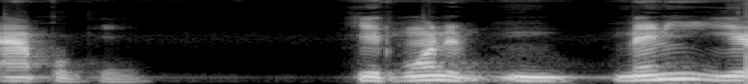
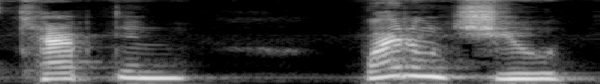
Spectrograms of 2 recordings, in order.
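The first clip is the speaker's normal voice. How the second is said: high, louder needling voice; provoking; 11 semitones higher, 8 dB louder, slower than usual. Acted. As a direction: start to mock the captain. Applegate provokes captain.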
